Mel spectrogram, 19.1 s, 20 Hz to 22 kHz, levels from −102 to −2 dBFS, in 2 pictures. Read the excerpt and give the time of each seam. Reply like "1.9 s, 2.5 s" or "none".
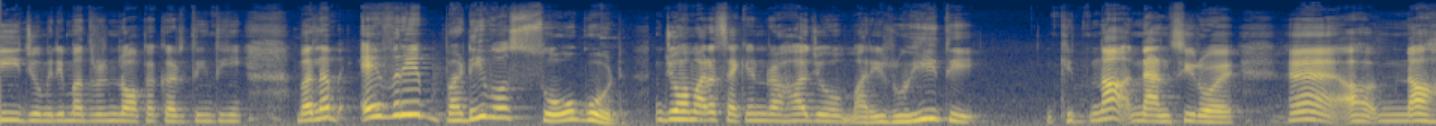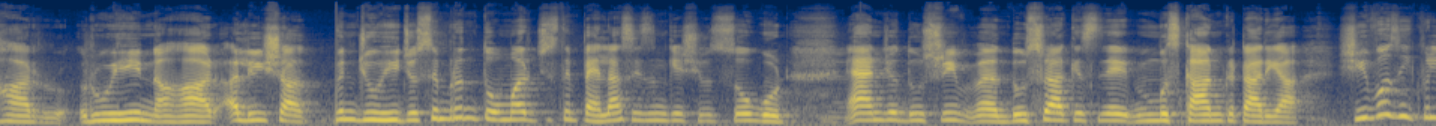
4.2 s, 11.7 s

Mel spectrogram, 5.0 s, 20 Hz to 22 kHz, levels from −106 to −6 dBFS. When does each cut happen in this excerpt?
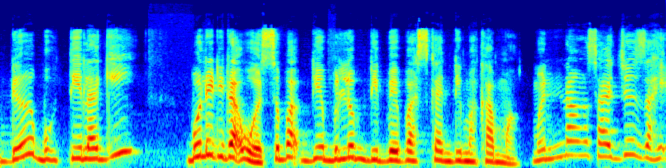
3.9 s

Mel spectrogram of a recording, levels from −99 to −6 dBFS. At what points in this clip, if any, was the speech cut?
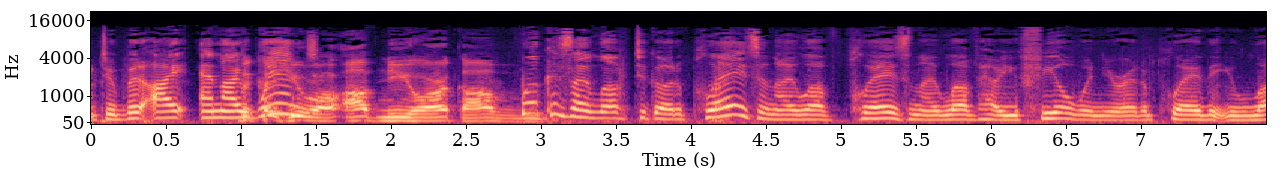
6.8 s

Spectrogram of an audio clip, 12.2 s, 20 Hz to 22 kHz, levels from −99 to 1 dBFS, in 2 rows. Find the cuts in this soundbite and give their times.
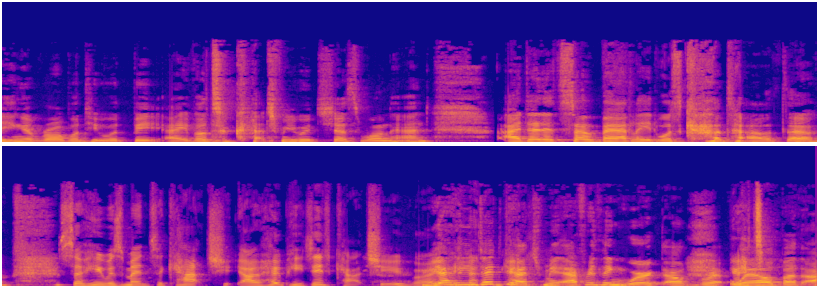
3.7 s, 6.5 s

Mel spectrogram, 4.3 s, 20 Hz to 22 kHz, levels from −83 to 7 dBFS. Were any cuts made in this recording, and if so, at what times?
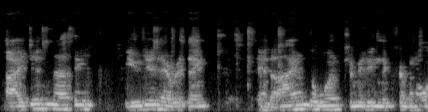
none

